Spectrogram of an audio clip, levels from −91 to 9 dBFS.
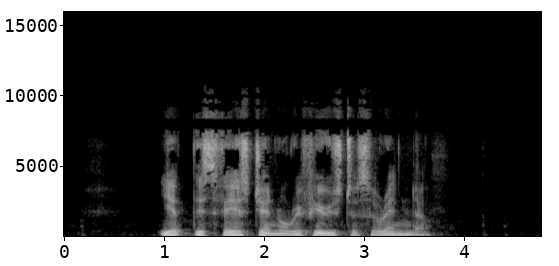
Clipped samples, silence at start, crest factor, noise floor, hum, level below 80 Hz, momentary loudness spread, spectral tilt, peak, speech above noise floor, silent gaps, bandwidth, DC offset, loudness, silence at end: under 0.1%; 0.95 s; 18 dB; -79 dBFS; none; -48 dBFS; 9 LU; -4 dB/octave; -6 dBFS; 58 dB; none; 10 kHz; under 0.1%; -20 LUFS; 1.1 s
